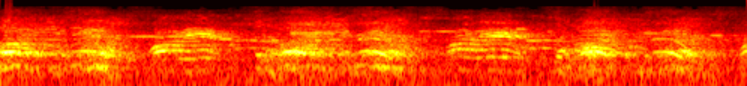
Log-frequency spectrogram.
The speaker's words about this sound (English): A group led by the UW-Madison College Republicans marched by carrying signs, shouting slogans, and singing songs.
